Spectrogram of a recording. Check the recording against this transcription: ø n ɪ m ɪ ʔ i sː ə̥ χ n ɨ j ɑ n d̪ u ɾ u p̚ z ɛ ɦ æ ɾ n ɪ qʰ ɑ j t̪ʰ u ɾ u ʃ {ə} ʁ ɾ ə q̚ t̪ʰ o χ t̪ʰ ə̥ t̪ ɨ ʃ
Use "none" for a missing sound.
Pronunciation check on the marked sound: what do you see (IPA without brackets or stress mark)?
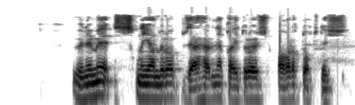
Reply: ɑ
